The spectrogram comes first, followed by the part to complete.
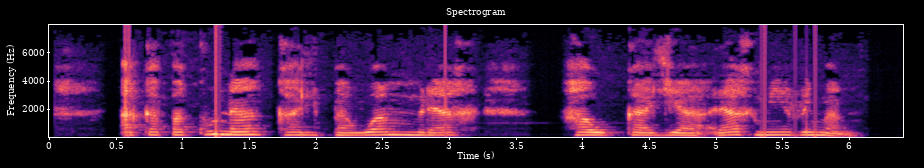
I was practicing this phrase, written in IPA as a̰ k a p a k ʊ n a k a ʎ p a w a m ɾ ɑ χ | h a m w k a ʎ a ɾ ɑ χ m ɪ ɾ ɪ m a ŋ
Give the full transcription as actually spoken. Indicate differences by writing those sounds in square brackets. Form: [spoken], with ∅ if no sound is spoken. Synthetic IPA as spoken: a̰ k a p a k ʊ n a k a ʎ p a w a m ɾ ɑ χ | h a [∅] w k a ʎ a ɾ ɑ χ m ɪ ɾ ɪ m a ŋ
